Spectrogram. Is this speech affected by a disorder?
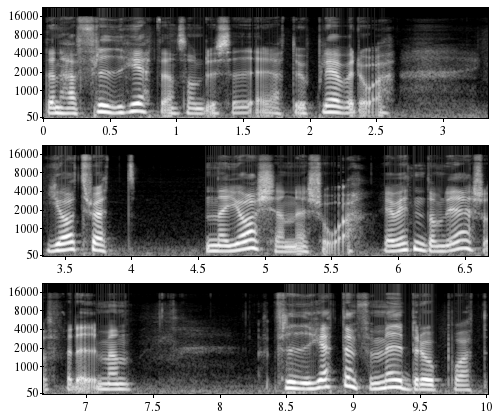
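No.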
